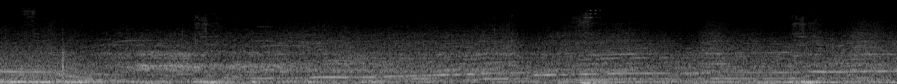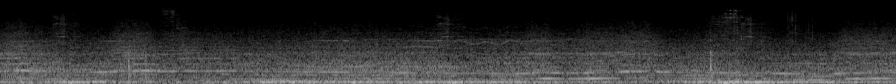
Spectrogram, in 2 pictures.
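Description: A race car engine roars and revs up and down through gear changes.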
